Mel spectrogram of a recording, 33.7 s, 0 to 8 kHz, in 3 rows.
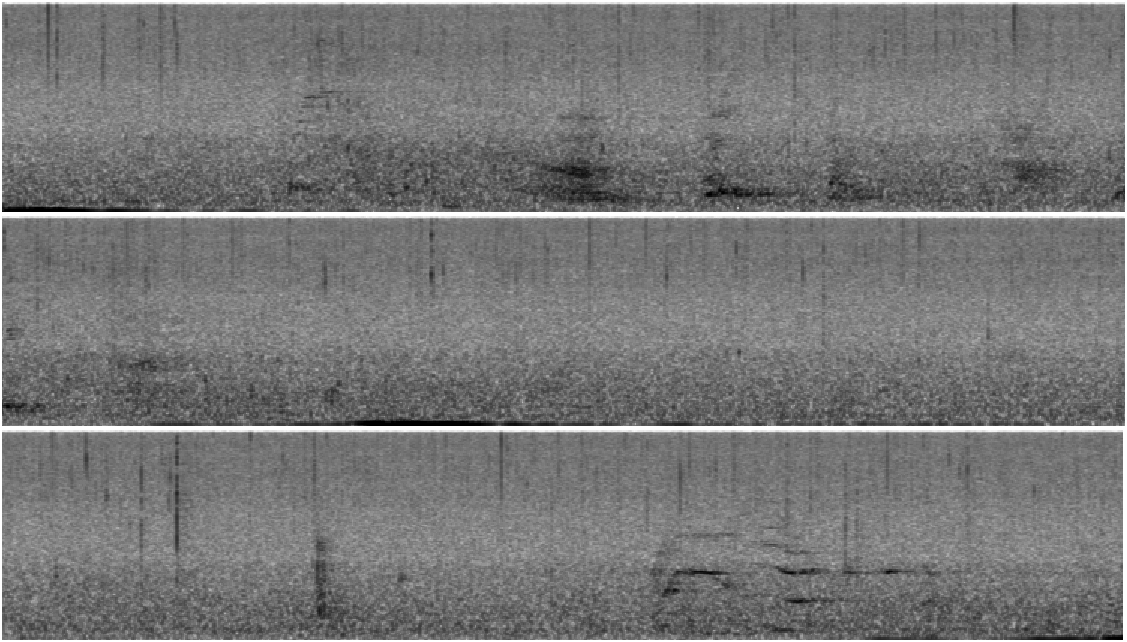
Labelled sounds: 29.2	30.6	humpback whale, 0.78 to 1.4 kHz

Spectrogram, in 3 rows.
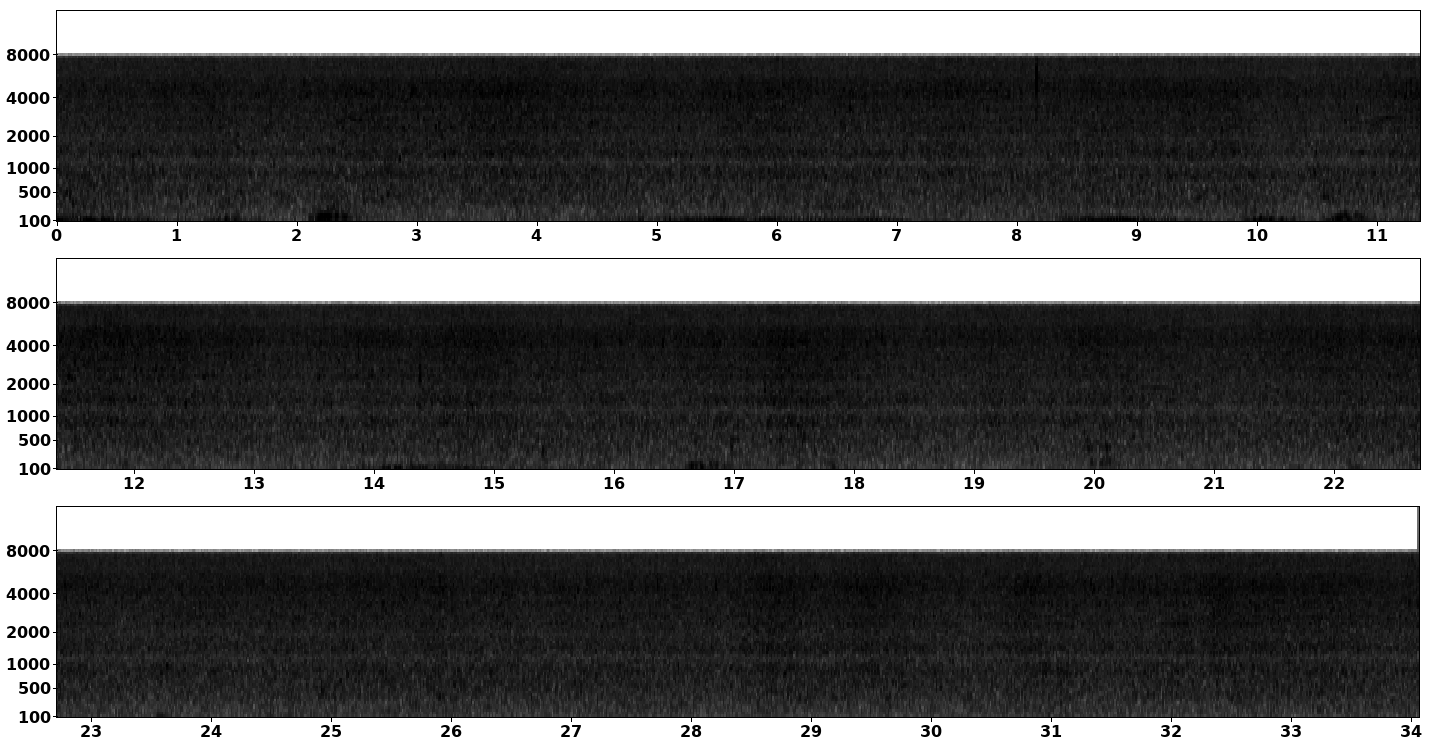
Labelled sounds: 11.0	11.2	humpback whale, 2.4 to 2.9 kHz
20.4	20.6	humpback whale, 1.8 to 1.9 kHz

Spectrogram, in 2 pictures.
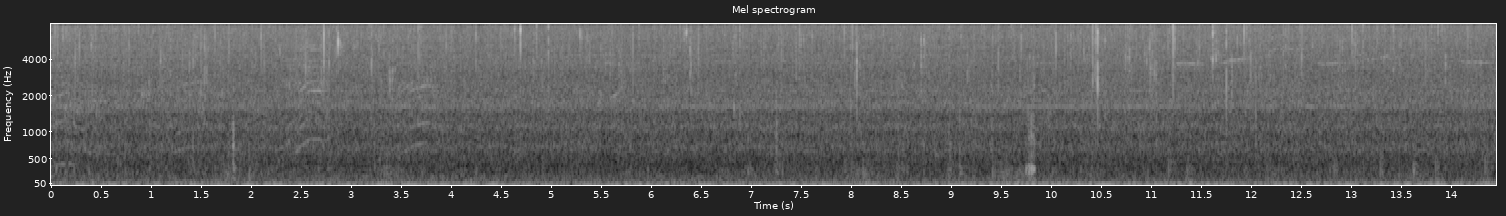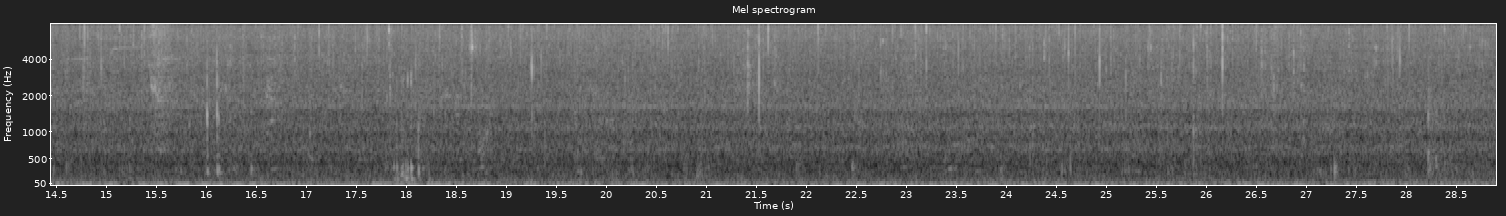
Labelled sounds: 11.0	15.8	killer whale, 0.56 to 8.0 kHz

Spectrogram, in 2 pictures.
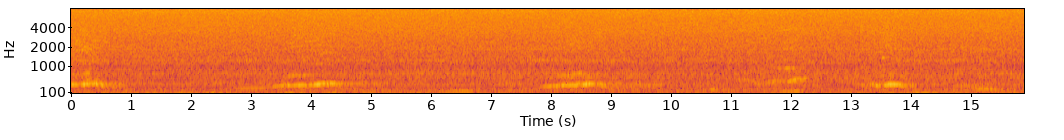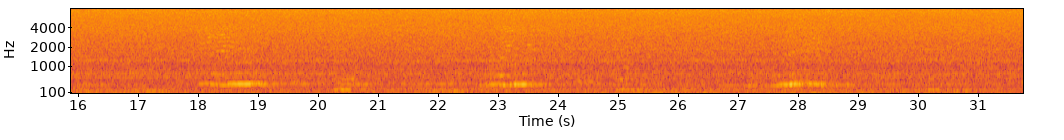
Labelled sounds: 18.3	18.5	humpback whale, 1.7 to 1.8 kHz

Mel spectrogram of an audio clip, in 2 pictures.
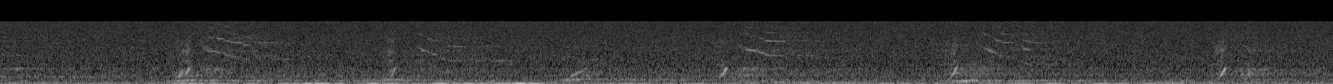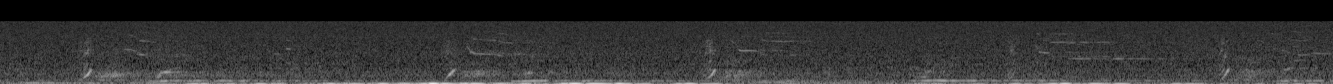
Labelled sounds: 2.0	2.8	humpback whale, 1.3 to 3.6 kHz
7.4	7.9	humpback whale, 1.3 to 3.1 kHz
9.8	10.1	humpback whale, 1.3 to 2.2 kHz
18.0	18.4	humpback whale, 1.4 to 3.5 kHz
20.7	21.3	humpback whale, 1.7 to 3.1 kHz
23.8	24.3	humpback whale, 1.2 to 2.8 kHz
26.3	26.6	humpback whale, 1.4 to 1.7 kHz

